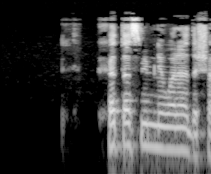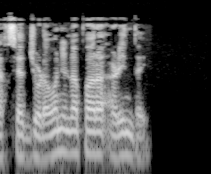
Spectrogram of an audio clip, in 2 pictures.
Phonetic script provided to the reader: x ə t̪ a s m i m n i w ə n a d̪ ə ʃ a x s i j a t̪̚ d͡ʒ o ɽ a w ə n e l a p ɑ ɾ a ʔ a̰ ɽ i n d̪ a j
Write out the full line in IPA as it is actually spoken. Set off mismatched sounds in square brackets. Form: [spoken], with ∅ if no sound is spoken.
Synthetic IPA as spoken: x ə t̪ a s m i m n i w ə n a d̪ ə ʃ a x s i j a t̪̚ d͡ʒ o ɽ a w ə n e l a p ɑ ɾ a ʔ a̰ ɽ i n d̪ a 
